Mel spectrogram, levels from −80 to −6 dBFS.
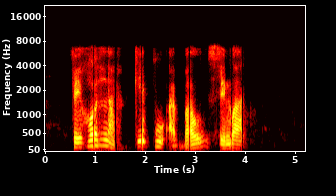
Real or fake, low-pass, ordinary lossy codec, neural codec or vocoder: fake; 7.2 kHz; Opus, 16 kbps; codec, 44.1 kHz, 2.6 kbps, DAC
